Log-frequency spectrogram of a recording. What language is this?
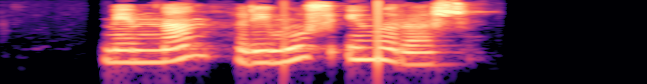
Mari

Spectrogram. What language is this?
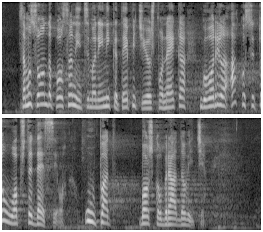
Serbian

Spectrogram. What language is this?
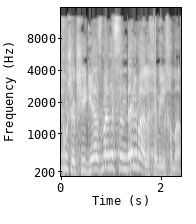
Hebrew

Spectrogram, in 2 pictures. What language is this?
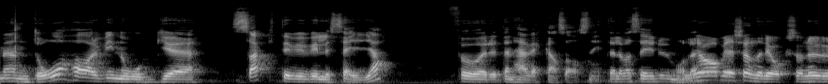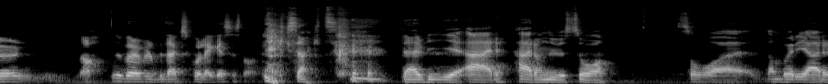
Swedish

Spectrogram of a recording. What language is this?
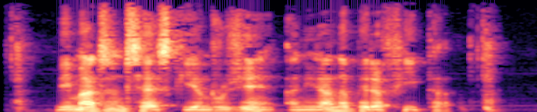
Catalan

